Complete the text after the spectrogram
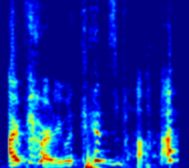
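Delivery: high, slow, laughing through the lyric. Real, not acted. Streamer reading a silly lyric, laughing. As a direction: crack up while reading the line.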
